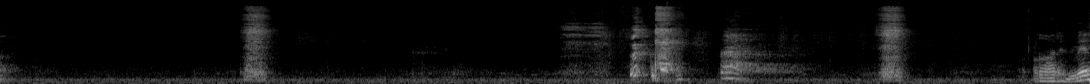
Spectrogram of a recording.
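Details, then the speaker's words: Woman's sneezing fit after inhaling red pepper while eating: several forceful sneezes with gasping breaths between them over a steady room hum. "Ooh, all that pepper got me. The pepper got me."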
